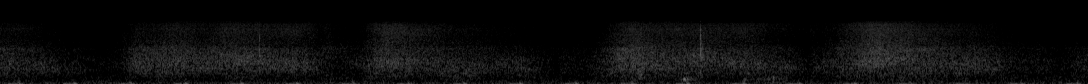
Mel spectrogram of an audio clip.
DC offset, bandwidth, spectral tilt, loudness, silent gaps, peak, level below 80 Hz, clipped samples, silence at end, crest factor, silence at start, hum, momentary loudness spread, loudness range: under 0.1%; 16 kHz; -1 dB/octave; -50 LUFS; none; -24 dBFS; -64 dBFS; under 0.1%; 0 s; 28 dB; 0 s; none; 12 LU; 3 LU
